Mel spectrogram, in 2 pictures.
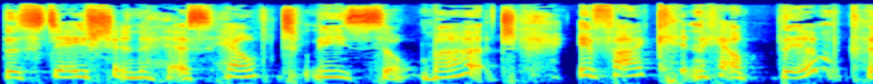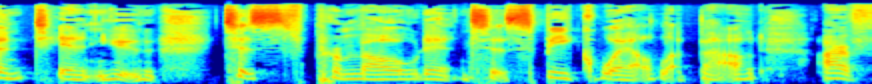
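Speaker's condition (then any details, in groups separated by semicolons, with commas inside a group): Spasmodic dysphonia; brain condition, muscles miscoordinate, care at UT Health Science Center, speech therapists; uses speech therapy techniques, careful breathing to project voice; voice problem, speech gets out of whack, still able to speak if careful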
